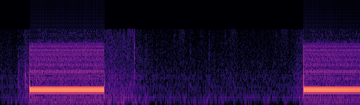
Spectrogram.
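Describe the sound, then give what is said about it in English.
A telephone line beeping: a loud, steady electronic tone about one and a half seconds long, then a few seconds of near silence with faint noise, then the same tone starting again and running to the end. “Why is it beeping like that?”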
